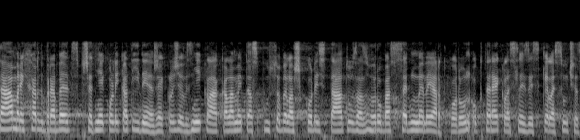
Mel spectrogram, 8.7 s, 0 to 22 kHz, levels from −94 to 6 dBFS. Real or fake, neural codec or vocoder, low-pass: fake; codec, 16 kHz, 4 kbps, FreqCodec, larger model; 7.2 kHz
